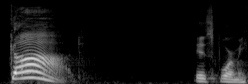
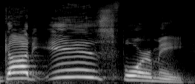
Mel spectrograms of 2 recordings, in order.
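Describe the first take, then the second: First: The word 'God' is stressed. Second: The word 'is' is stressed. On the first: It is God himself who is on my side. "You put the emphasis on each word in turn. So first you say" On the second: It is certain that God is on my side. "There's no doubt about it. I'm absolutely certain"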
